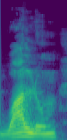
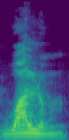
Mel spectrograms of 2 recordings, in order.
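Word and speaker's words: vallum: interesting because in English when you say wall the word is probably recognizable to an ancient Roman from the Latin word walum at least they preserve the W so a Roman would have called it a walum a Modern English person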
